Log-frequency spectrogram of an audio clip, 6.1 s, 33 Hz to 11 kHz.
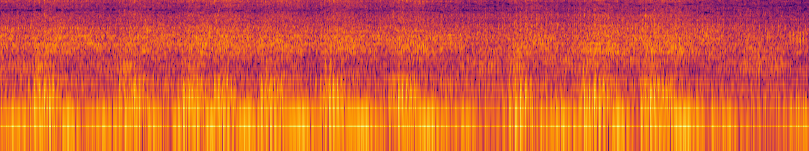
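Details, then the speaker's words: GY6 50cc scooter after carburetor swap and idle adjustment: quick throttle blips about two a second snapping up and dropping straight back to idle without stalling; clean throttle response. "and now i can actually blip the throttle and it takes it without stalling"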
